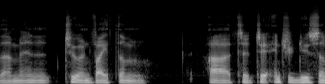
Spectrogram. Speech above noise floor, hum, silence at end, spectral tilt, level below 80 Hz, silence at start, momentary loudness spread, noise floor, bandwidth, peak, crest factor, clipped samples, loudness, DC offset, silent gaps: 33 dB; none; 0 s; -6 dB/octave; -44 dBFS; 0 s; 8 LU; -57 dBFS; 13.5 kHz; -6 dBFS; 18 dB; under 0.1%; -25 LUFS; under 0.1%; none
